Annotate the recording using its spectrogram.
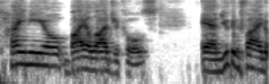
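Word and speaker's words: Tainio: here today because they they sell products by tiny oh and tiny Oh is spelled it sounds like t iny - oh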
